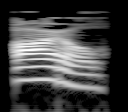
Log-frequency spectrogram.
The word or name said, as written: i'll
